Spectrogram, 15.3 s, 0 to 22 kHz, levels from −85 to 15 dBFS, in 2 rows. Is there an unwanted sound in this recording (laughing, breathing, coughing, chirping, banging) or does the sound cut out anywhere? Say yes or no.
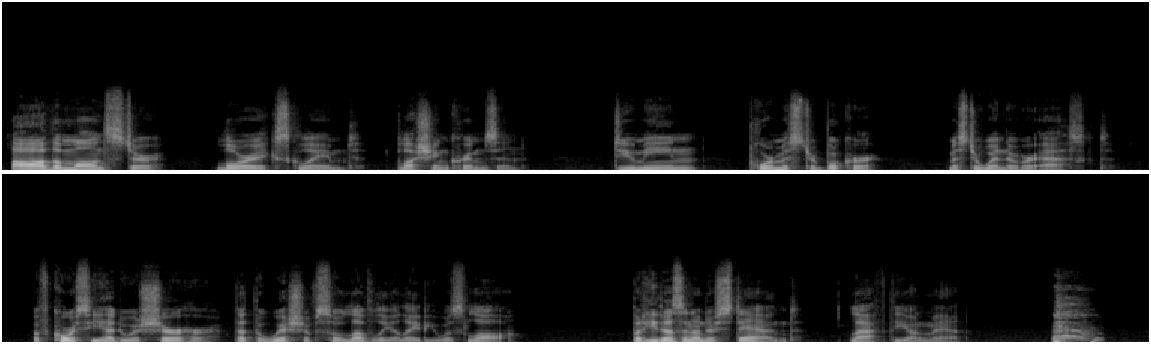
yes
